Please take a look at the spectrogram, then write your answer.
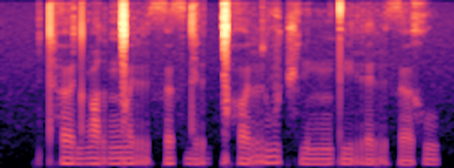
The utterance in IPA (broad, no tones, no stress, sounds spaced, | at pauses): tʰ ɜ d ŋ ɑ r ŋ͡ǀ ə r θ ə θ d ɛ r ǀʰ ʌ r v u t͡ʃʰ i n̪ ə ŋ t̪ i r ɛ r θ ɜ x u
